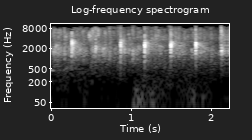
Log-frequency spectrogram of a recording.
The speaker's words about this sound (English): Give them a big hand and welcome them to the greatest church in the world.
